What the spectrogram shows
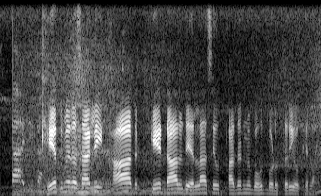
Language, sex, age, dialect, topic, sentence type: Bhojpuri, male, 18-24, Southern / Standard, agriculture, statement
